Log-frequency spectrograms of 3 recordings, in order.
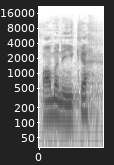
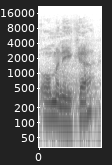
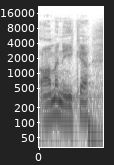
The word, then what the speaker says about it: Omineca: with that name it's amenika uh people think of the omen so it looks like omanika people think of neca there's a number of different things but it's it's actually pronounced amenica it's the name of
